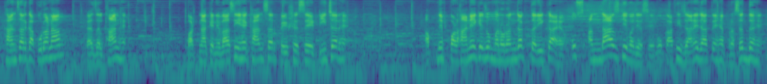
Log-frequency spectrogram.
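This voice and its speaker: A male news anchor with a high-pitched voice reads scripted narration in a measured, explanatory tone. A clear music bed runs under his voice-over.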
